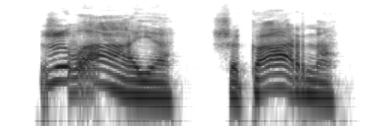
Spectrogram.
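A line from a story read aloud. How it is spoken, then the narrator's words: Flat matter-of-fact statement. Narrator (Russian): констатировала фигура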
